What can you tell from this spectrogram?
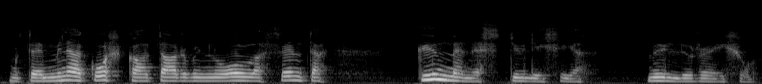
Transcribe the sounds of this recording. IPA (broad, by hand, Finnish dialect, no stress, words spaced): mut em minæ koskɑː tɑrʋinːu olːɑs sentæ kymːenest yli siɛl mylːyreisul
